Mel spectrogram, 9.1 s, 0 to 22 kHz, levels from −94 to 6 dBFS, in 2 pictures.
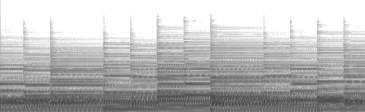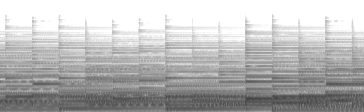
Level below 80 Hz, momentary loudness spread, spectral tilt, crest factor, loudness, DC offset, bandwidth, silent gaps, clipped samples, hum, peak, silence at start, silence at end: -42 dBFS; 4 LU; -8 dB/octave; 14 dB; -27 LUFS; 0.3%; 11.5 kHz; none; under 0.1%; none; -12 dBFS; 0 s; 0 s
